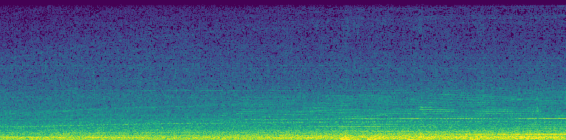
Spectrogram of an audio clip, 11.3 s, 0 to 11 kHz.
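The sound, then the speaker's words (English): A steady, loud jet-engine roar as an airliner accelerates down the runway, with whining tones slowly climbing in pitch as the engines build power. No one speaks. “Eighty knots. These will actually take off this time. V1, rotate.”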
